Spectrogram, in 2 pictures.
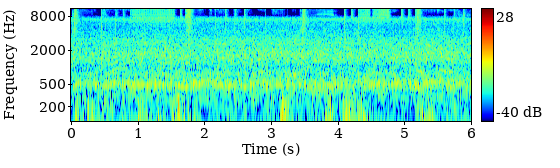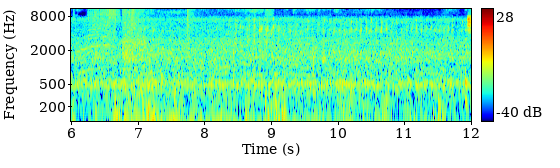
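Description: Steady road and wind noise of a moving car, with low rumbling wind buffeting on the microphone that is strongest about seven to nine seconds in.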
